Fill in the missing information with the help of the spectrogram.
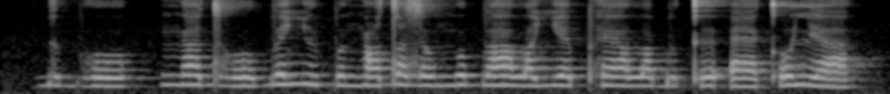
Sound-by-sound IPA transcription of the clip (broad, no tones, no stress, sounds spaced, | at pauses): ɡ ʏ bʱ o | ŋ a dʱ o b ɛ ʎ ʉ p ə ŋ ʏ dˤ ɘ z o ŋ o b a lˠ ə ʎ ɛ pʰ ɛ lˠ ɘ b ɘ kʼ ɘ ʔ æ kʼ o lʲ a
